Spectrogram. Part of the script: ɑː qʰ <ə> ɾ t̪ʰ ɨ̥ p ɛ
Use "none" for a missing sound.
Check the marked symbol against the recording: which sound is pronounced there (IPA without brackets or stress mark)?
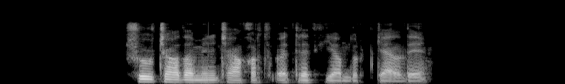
ə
